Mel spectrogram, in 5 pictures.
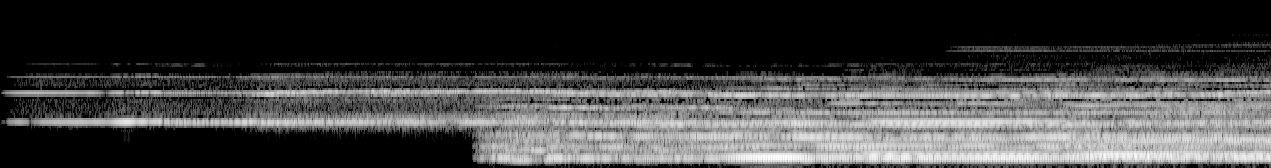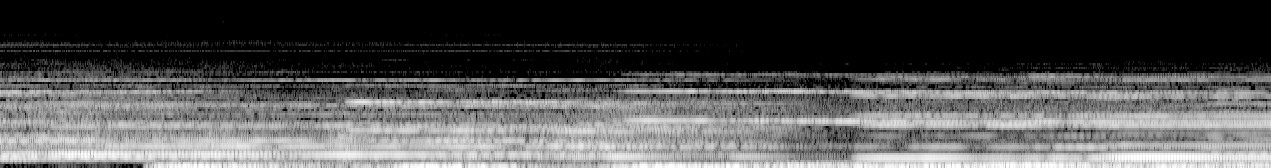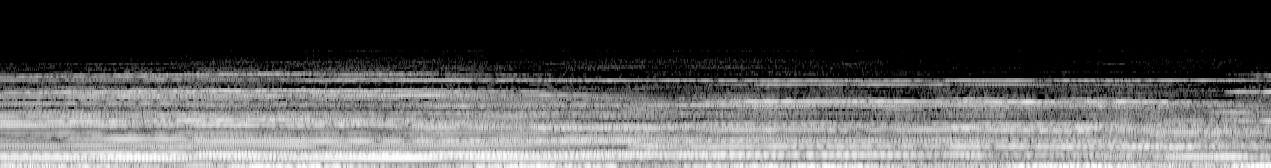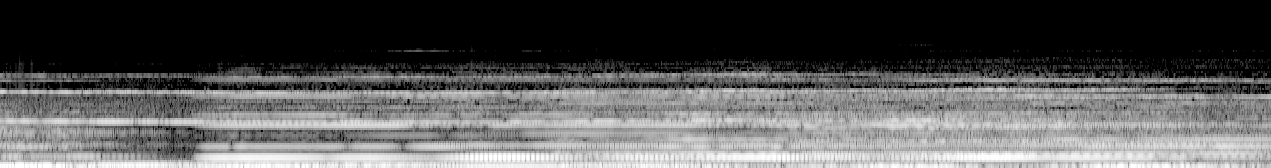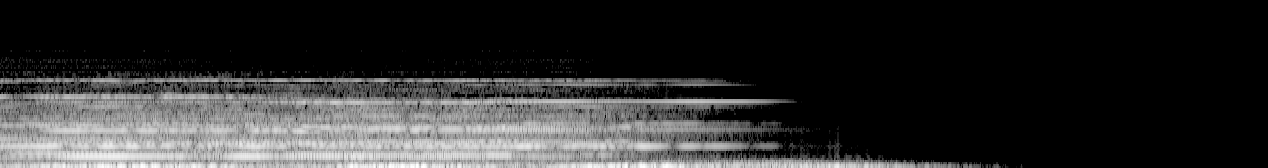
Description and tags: Nightmare Sequence
A short section of electronic music created in Logic with Sculpture soft synth, mastered yet fully dynamic and ready to go. Enjoy!
Brass, Creepy, Dissonant, Dream-sequence, Eerie, Headache, Horror, Nightmare, Pain, Pitch-Bend, Reverb, Scary, Semi-tone, sinister, Soft-Synth, Spooky, Strange, Strings, Sub, Subversive, Synthetic, Troubling, Uncomfortable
